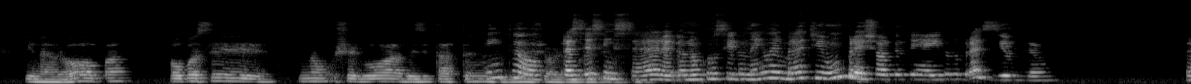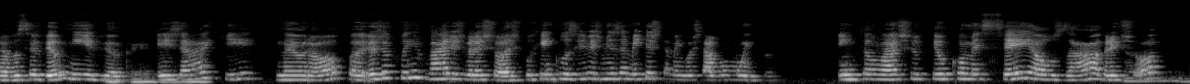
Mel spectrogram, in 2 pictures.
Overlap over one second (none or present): present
